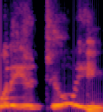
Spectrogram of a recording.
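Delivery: mock furious, very high-pitched angry voice. Retelling confronting a man who was touching her friend, retelling own angry words. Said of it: "I was so angry".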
